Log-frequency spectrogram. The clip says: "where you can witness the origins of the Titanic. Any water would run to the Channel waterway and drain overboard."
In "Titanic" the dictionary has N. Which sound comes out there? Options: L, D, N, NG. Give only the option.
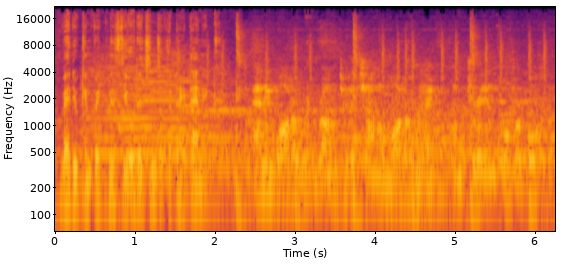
N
